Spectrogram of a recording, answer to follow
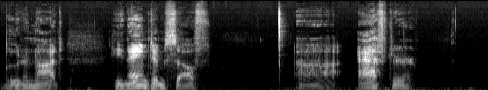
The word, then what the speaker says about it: Boudinot: boudinot on the right now it looks like if you speak french that that should be elias boudinot he and his family pronounced it buddha not he named himself uh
